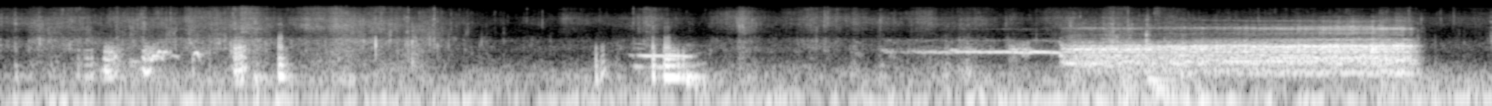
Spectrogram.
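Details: Chickens inside a friend's coop, recorded by an action camera placed in the coop: scattered low clucks and shuffling early, then a loud, sustained, harsh squawking call lasting about two seconds before falling silent.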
